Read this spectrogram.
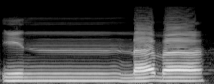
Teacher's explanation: ada bacaan gunah berupa Nun yang berharakat tasdid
